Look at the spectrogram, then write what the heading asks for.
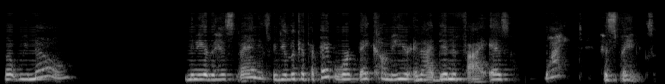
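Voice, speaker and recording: A woman's voice: fairly high pitch, fairly quick, gravelly, dark tone, slightly rough. A woman ranting in a sassy, scolding tone that mocks the people she is answering. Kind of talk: combative online rant.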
